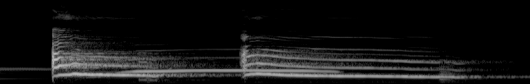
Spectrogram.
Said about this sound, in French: Mon Dieu Des loups s'exclame sa mère toute pâle. Seul Petit Jean n'a pas peur, car il a reconnu le hurlement de la louve.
